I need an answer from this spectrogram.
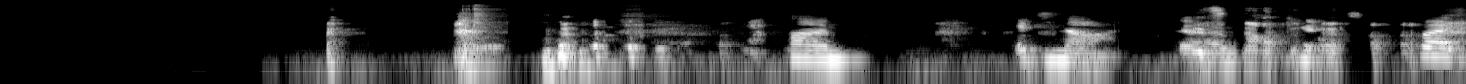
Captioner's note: all laughing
